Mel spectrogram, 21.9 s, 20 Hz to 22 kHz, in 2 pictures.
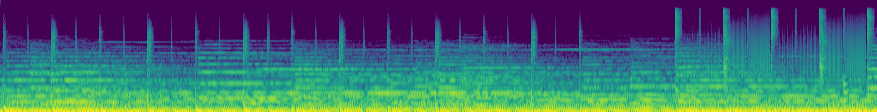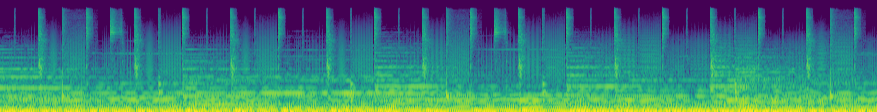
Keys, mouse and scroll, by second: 1.5 r, 1.7 click, 2.1 g, 2.4 r, 3.0 click, 3.2 g, 3.7 shift+middle click, 4.3 click, 5.2 click, 5.2 g, 5.9 click, 5.9 g, 6.0 click, 6.8-7.6 scroll down 6, 6.9 shift+middle click, 7.1 shift+middle drag, 7.2 shift+middle click, 7.3 click, 7.6 shift+a, 7.9 click, 8.6 scroll up 3, 8.7 shift+middle click, 8.8 scroll down 1, 8.8 shift+a, 9.2 /, 9.4 scroll down 1, 9.5 x, 9.5 shift+a, 9.8 click, 9.9 shift+middle click, 10.1 middle click, 10.9 click, 11.0-14.7 typing, 11.0 scroll down 4, 11.1 scroll up 2, 11.3 click, 11.3 scroll down 2, 11.9 click, 12.0 scroll down 1, 12.1 shift+middle click, 12.8 click, 13.7 scroll down 1, 13.8 shift+middle click, 15.9 click, 16.2 g, 17.4 click, 17.7 shift+a, 18.0 /, 18.1 click, 18.2 x, 18.3 shift+a, 18.5 middle click, 18.5 scroll down 3, 18.6 shift+middle click, 18.7 shift+middle click, 19.1 ctrl+s, 19.1 click, 19.3-19.6 scroll down 7, 19.4 scroll up 2, 19.6 /, 19.8 /, 19.9 x, 20.1 middle click, 20.2 scroll down 1, 20.4 shift+middle click, 20.5 click, 20.7 middle click, 20.8-21.1 scroll up 5, 20.8 shift+a, 21.1 shift+middle click, 21.1 scroll down 2, 21.2 shift+middle click, 21.3 click, 21.7 click.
